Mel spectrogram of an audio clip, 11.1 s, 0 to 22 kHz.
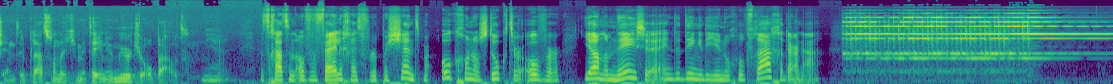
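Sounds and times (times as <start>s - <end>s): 
speech: 0.0s - 8.8s
telephone bell ringing: 8.4s - 11.1s.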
